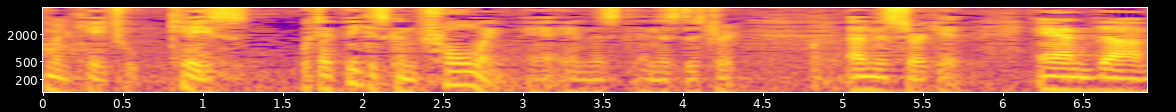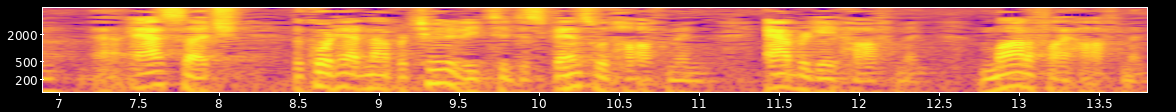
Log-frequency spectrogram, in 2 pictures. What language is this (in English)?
English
